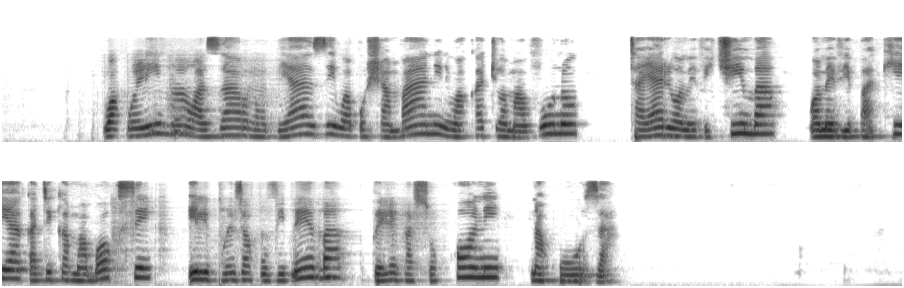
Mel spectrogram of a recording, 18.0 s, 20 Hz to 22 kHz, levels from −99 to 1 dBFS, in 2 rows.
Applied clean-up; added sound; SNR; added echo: neural mask model DeepFilterNet 3.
